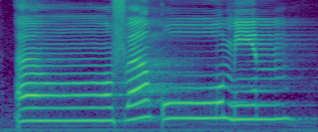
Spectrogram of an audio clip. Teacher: karena ada waw sukun didahului baris dhammah, maka qafnya panjangkan 2 harokat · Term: Matobi'i dhahiri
